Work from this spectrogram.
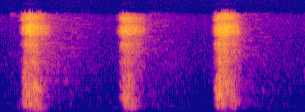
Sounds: Sniff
